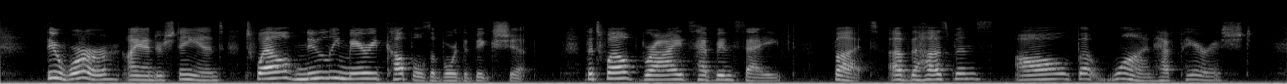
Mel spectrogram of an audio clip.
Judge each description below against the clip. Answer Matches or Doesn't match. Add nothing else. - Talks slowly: Matches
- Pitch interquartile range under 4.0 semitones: Doesn't match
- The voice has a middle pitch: Doesn't match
